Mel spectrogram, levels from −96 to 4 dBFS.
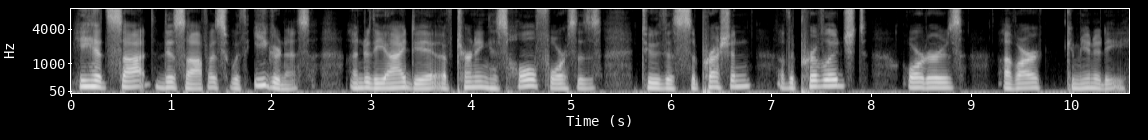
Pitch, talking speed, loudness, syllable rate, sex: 135 Hz, 140 wpm, -20 LUFS, 5.1 syllables/s, male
